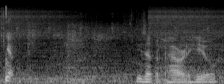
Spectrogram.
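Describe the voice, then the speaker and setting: A man co-hosting a casual let's play at a desk microphone, calmly explaining the game and swearing offhandedly. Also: lowish voice, fairly quick, vocal fry. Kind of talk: casual gameplay commentary. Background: game music.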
